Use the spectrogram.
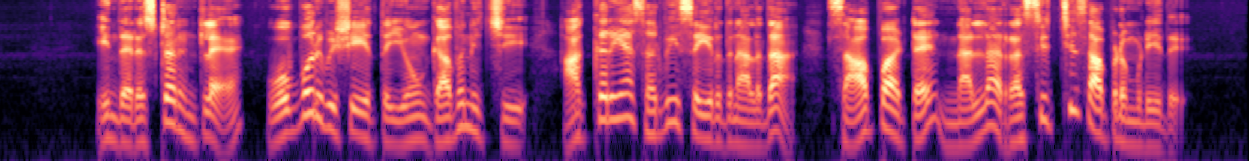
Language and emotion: Tamil, happy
